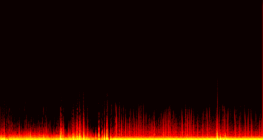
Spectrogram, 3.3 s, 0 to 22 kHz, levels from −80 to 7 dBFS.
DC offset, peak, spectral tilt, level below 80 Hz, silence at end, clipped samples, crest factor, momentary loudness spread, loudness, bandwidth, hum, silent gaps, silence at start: under 0.1%; 0 dBFS; -13 dB/octave; -32 dBFS; 0 s; under 0.1%; 18 dB; 4 LU; -19 LUFS; 3.2 kHz; none; none; 0 s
